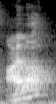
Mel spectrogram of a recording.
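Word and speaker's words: Islay: region that the optimal came from is actually pronounced ila so I obviously have not been watching by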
